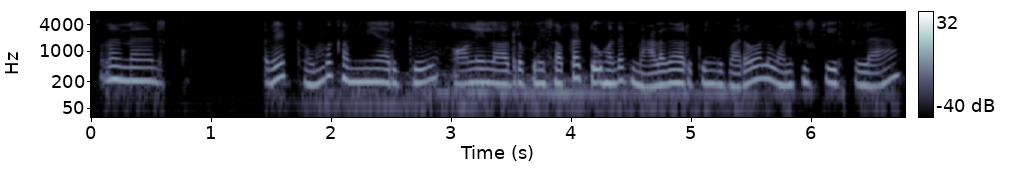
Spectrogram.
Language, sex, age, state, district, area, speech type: Tamil, female, 18-30, Tamil Nadu, Kallakurichi, rural, spontaneous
